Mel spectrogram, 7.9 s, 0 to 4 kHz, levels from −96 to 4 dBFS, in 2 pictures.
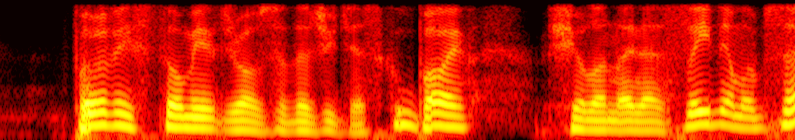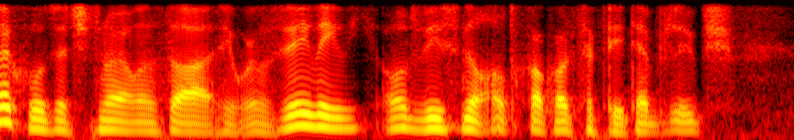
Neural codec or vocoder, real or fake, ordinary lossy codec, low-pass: codec, 16 kHz in and 24 kHz out, 0.4 kbps, LongCat-Audio-Codec, four codebook decoder; fake; none; 3.6 kHz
